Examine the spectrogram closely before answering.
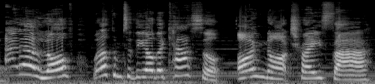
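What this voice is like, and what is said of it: Poorly done British accent. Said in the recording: “my terrible accent ... My poorly done British accent”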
